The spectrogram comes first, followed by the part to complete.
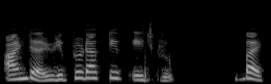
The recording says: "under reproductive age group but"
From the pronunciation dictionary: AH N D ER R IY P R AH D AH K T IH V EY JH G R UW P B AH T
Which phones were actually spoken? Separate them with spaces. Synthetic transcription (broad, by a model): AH N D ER R IY P R AH D AH K T IH V EY JH G R UW P B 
